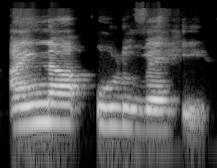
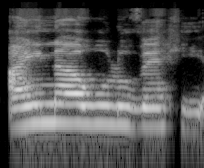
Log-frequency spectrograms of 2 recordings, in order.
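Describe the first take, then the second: First: A sharp glottal stop separates the two words. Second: The two words blend smoothly without a glottal stop. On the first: The speaker calls it wrong. "I don't want that sharp glottal stop starting uluvehi" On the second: The speaker calls it right. "I'm blending it in"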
